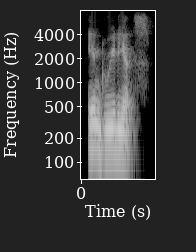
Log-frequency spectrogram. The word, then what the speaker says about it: ingredients: which is a big one, also a commonly mispronounced word, ingredients. To make it easy again, I have spelt it out as ingredients. Ingredients.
